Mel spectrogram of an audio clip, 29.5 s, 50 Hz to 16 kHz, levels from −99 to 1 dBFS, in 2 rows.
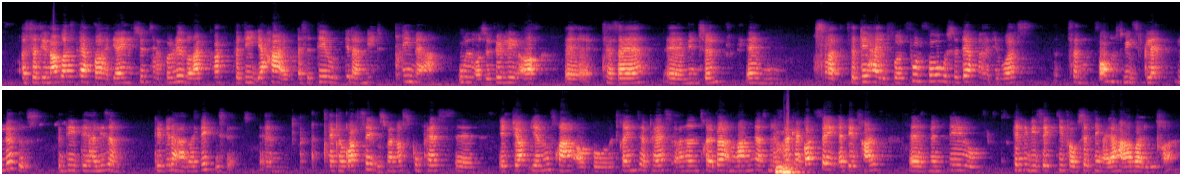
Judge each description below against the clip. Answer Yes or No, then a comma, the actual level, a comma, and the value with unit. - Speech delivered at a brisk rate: Yes, fast, 240 wpm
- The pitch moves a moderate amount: No, narrow, 2.3 semitones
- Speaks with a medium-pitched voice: No, high, 215 Hz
